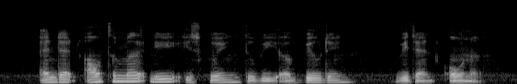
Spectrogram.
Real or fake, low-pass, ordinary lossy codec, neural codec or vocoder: real; 7.2 kHz; Opus, 32 kbps; none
